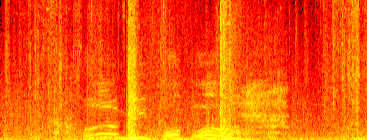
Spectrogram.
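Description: Metal swords clash and ring.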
